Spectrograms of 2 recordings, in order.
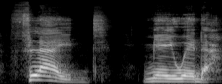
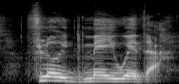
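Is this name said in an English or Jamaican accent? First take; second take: Jamaican; English. First: It is said in a Jamaican accent. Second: It is said in an English accent.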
